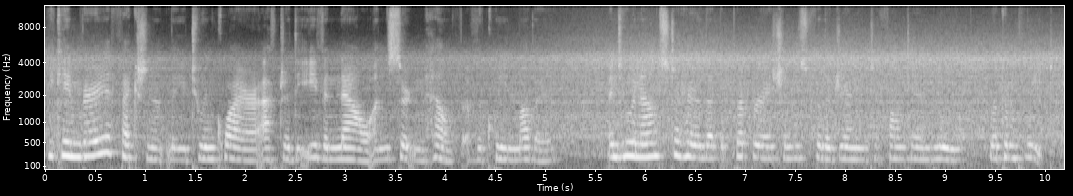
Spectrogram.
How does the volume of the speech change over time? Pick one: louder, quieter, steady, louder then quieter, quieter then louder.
steady.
